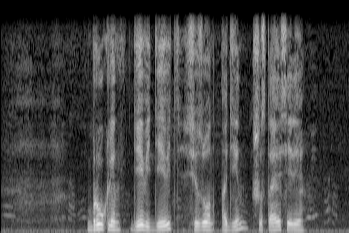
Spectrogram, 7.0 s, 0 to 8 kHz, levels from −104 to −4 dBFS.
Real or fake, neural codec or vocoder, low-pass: real; none; 7.2 kHz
